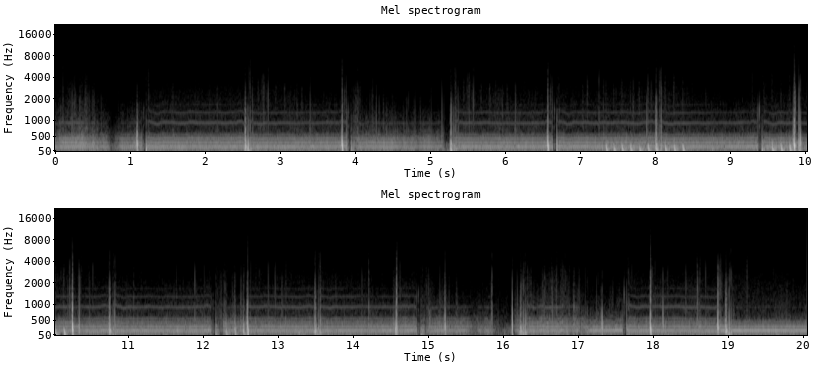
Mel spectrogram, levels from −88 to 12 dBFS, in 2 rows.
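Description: No technical faults can be heard anywhere in the audio; the signal stays steady and intact throughout.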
